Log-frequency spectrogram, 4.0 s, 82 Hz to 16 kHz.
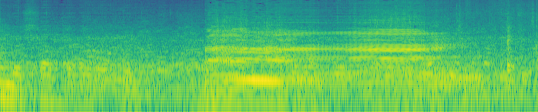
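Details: Improved-breed bull calves lined up for sale at Choubaria cattle market, Manda, Naogaon, recorded 28 September 2018: one drawn-out harmonic moo rising then sagging over about two seconds, with men talking nearby throughout.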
